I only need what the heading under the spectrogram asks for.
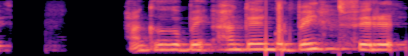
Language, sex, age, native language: Icelandic, male, 10, Polish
